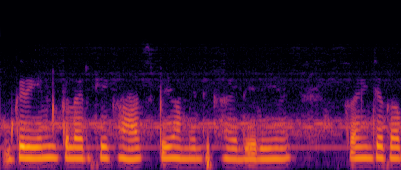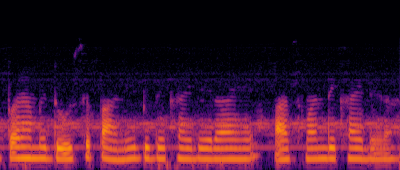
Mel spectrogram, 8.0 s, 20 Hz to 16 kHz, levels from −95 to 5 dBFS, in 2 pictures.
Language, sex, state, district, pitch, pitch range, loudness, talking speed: Hindi, female, Bihar, Gopalganj, 195 Hz, 185-200 Hz, -26 LUFS, 200 wpm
